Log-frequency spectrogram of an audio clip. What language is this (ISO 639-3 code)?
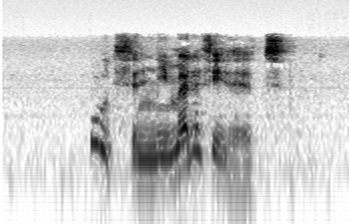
kab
